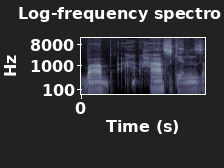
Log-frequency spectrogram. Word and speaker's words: Bob Hoskins: Two main people that stood out, which is Bob Hoskins.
